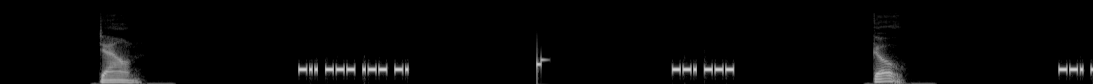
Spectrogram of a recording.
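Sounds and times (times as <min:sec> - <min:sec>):
speech: 0:01.0 - 0:01.5, 0:08.7 - 0:09.1
rapid Morse code beeps in a mid-pitched tone: 0:03.0 - 0:04.1, 0:06.7 - 0:07.4, 0:10.6 - 0:10.9.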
